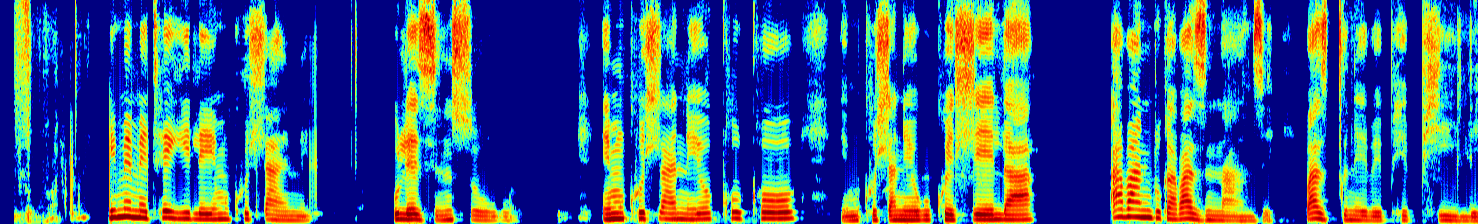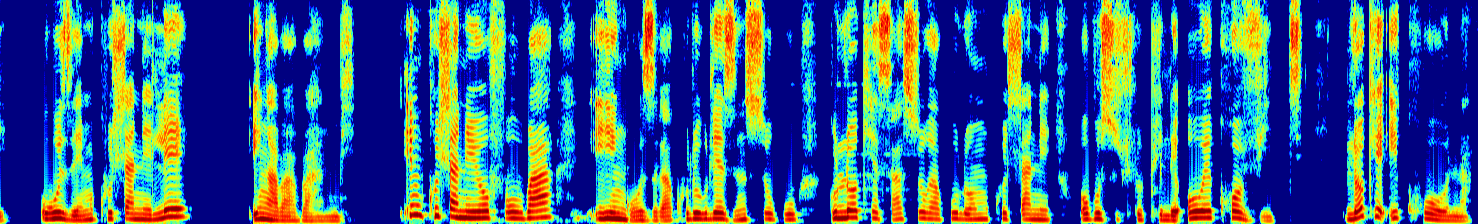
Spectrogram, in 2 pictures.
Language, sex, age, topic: North Ndebele, female, 25-35, health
